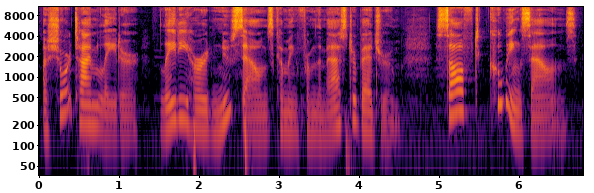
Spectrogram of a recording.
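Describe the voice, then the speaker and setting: A woman narrates a children's story in a low voice. Her reading is expressive and dramatic, swinging widely in pitch to mark each turn. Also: slow, soft background music. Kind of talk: children's read-aloud narration.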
